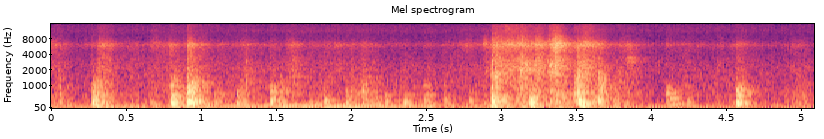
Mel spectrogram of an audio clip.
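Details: Dobermann puppies playing together in their kennel house, giving short low grunts and soft yips amid scuffling paws and knocks on hard flooring, with a steady background hum.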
